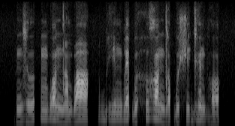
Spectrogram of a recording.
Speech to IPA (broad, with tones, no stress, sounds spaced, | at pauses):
n z ʊ˩˥ | m b ɔ˥˩ n d ɑ̃˩ b ɑ˥˩ | bʱ i˧ m b ɛ˥˩ ɓ ʊ˩˥ h u˥ ɣ ɒ˥˩ n d ɔ˩ ɓ ʊ˩ ʃ i˧ ɡʱ ɛ̃˥˩ bʱ ɔ˩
